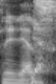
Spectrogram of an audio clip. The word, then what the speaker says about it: Nunez: Yeah, I think as well, I think it'd be really interesting to see how Nunez and because that's how you say it, it's Nunez.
